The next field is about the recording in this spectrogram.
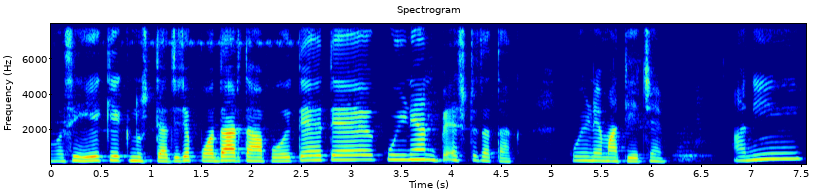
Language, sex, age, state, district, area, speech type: Goan Konkani, female, 18-30, Goa, Murmgao, rural, spontaneous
